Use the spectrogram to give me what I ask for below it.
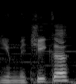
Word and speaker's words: Yumichika: I pulled Yumichika. I pronounced his name right, and Ikaku.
